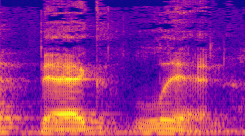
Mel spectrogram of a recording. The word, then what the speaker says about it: Beglin: Which, by the way, Chad just told me a great way to remember how to pronounce his name, which is, if you want a part in Hamilton, you've got to beg Lynn.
